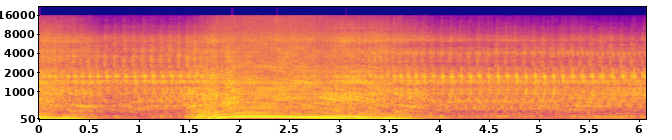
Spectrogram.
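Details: Nissan SR20DEH engine idling with a steady ticking pulse, about three to four a second, through a brief rev; unidentified strange noise.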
